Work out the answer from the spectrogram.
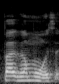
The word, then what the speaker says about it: Pergamum: person like Burger Mark actually it is pagama but its modern pronunciation is pagamos which we are calling it present so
